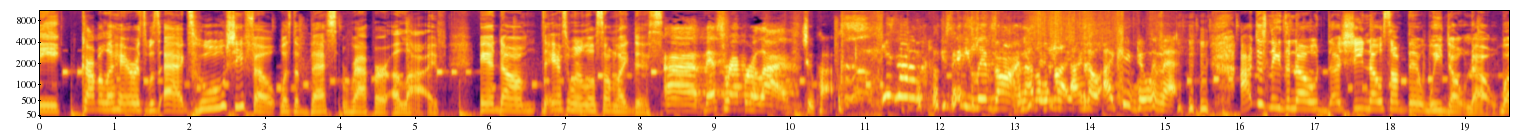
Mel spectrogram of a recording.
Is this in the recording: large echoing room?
no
